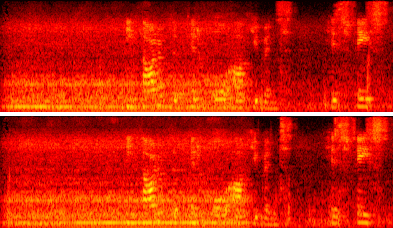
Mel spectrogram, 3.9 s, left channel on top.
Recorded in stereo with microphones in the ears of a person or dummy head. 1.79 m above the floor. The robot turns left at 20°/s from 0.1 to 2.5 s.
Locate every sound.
1.3 s a woman speaking: 5° left (ahead or behind), 3 m; by 3.8 s 20° right (ahead or behind), 3 m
